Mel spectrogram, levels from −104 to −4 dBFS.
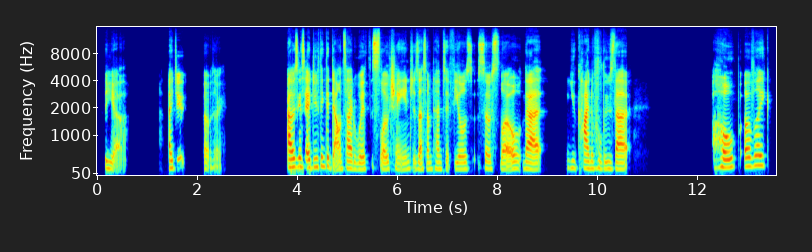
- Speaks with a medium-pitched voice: Yes, medium, 170 Hz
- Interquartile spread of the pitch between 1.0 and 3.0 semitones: No, average, 4.0 semitones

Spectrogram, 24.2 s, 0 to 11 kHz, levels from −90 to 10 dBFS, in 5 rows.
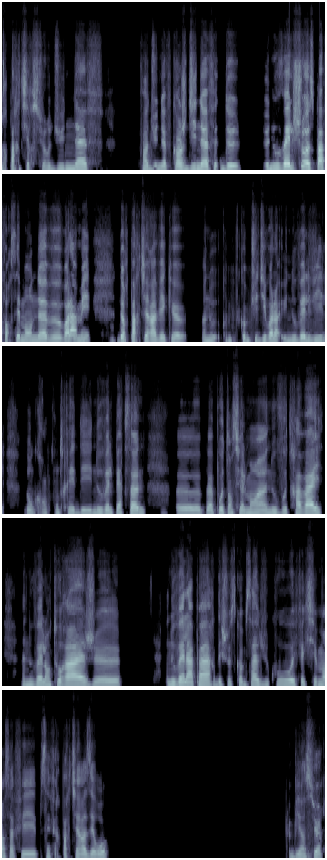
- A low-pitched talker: No, high, 195 Hz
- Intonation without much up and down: No, average, 3.1 semitones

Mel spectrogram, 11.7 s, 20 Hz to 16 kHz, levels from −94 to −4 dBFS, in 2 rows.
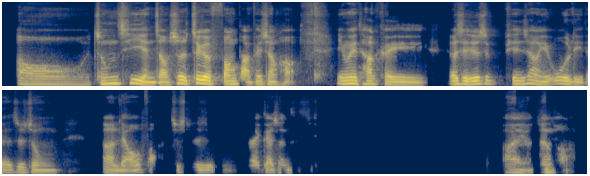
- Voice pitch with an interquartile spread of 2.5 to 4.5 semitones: Yes, average, 3.7 semitones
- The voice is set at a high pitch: No, low, 115 Hz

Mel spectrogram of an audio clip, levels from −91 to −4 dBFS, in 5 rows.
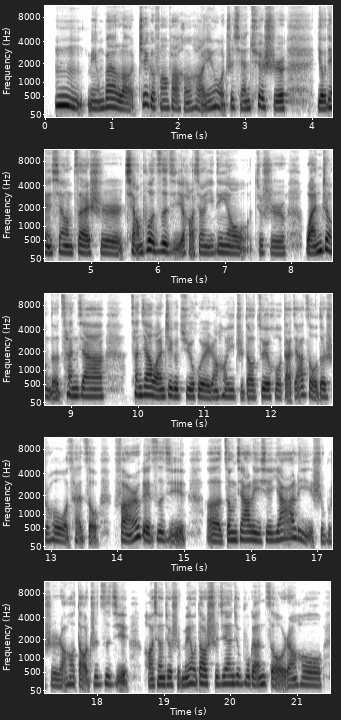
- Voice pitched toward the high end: No, medium, 180 Hz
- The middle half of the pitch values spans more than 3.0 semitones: No, narrow, 2.6 semitones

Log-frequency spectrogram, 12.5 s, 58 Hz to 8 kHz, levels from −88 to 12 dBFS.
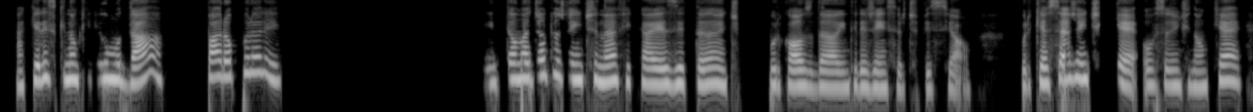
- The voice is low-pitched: No, high, 210 Hz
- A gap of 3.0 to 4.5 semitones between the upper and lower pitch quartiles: No, average, 4.9 semitones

